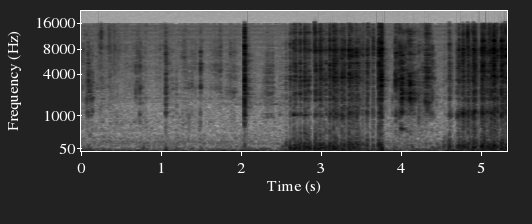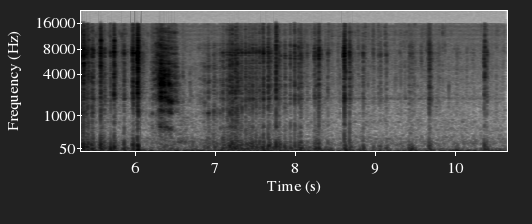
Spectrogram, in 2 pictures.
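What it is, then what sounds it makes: Dry bar of soap being carved. A metal blade carves and scrapes flakes off a solid, hand-sized tan bar of dry soap. Short crisp clicks and cuts alternate with longer bright, rasping scrapes that swell between about 2.5 and 8 seconds, then ease back to sparse ticks.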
